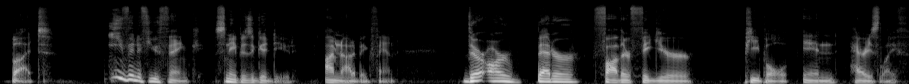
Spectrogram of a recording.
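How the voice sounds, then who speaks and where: A man with an American accent speaks at a fairly slow pace in a very deep, low pitch, his voice swinging very widely in pitch. Long pauses come often, and the sound is dry and close with no echo. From US, New Jersey. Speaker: podcast host reading a book series for the first time. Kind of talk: casual chat and book recap.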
